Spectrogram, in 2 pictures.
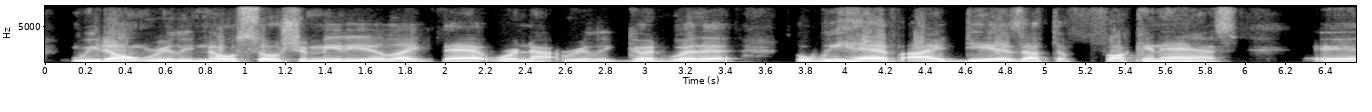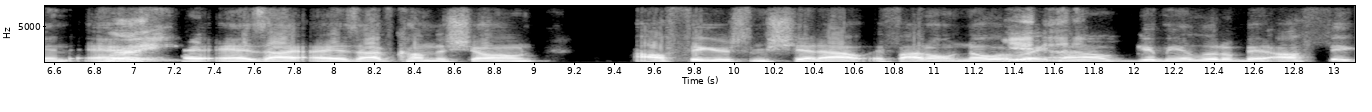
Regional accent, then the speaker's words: North Carolina, United States; Listen, I'm from Robinson County, North Carolina, and it's a little weird.

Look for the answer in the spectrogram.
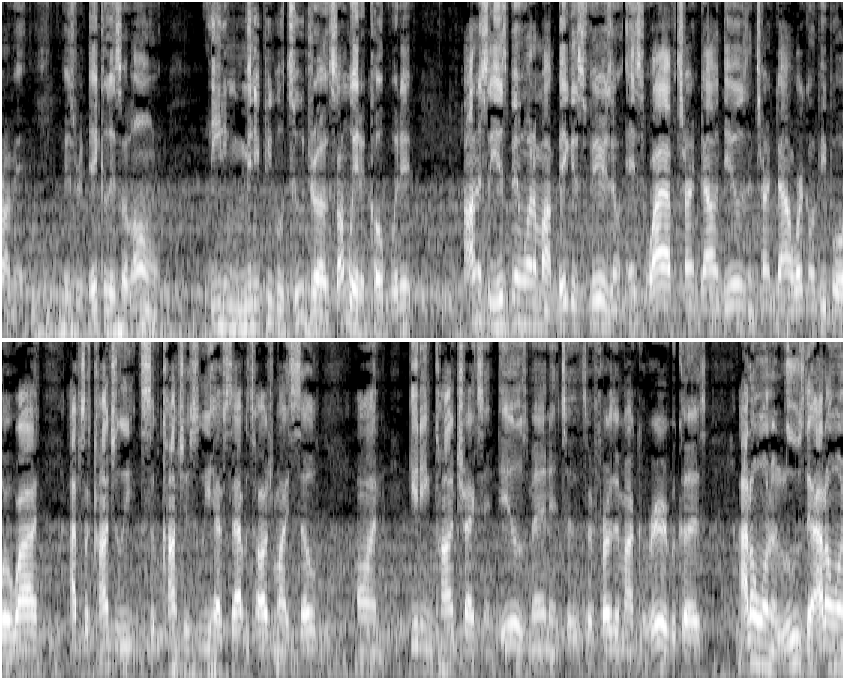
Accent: Atlanta, Georgia, United States; I mean, growing up in Atlanta, it's the same thing.

